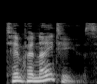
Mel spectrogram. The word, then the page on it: tympanites: British English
